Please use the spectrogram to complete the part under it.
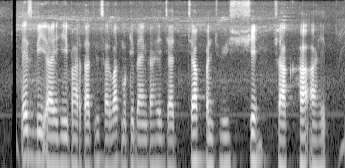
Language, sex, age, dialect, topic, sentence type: Marathi, male, 25-30, Varhadi, banking, statement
